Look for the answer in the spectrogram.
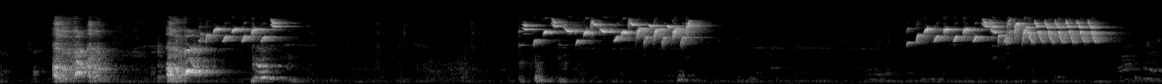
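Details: European goldfinch singing on a tutor recording for training goldfinches and canaries: loud rough broadband bursts open, then two separate high, fast, tinkling twittered phrases of about two seconds each with silence between.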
